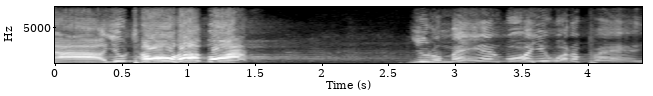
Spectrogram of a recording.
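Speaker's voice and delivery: high, loud mocking hype shout; hype-man friend. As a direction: egg him on like a bad friend. Bad friend hyping him up.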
